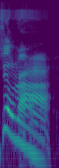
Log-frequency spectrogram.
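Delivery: put-on pirate voice. Reading game dialogue aloud as a character: pirate voice. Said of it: "she sounds like a pirate".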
